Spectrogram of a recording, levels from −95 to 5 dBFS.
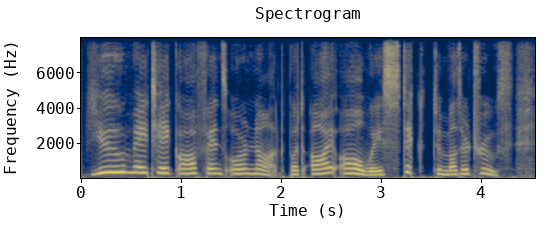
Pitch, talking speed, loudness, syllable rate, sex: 260 Hz, 170 wpm, -14 LUFS, 4.3 syllables/s, female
